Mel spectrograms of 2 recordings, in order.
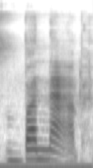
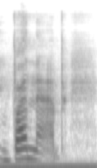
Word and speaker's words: banab: The only tricky thing is that the schwah is an e.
